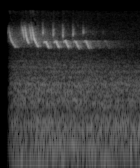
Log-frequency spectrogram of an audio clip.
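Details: A White-crowned sparrow in a backyard in Miraloma Park, San Francisco, gives a quick, high trill of about eight down-slurred chirps in just over a second, over a steady low background rumble.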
